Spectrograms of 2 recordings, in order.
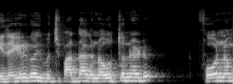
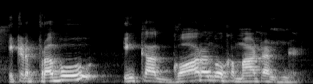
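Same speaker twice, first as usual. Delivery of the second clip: usual speaking voice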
